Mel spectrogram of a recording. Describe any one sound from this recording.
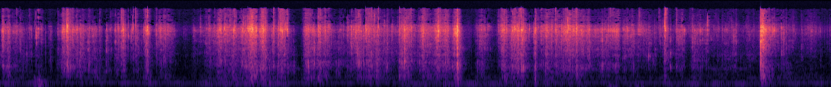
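A plastic mailing bag crinkles and rustles as hands tear it open.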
